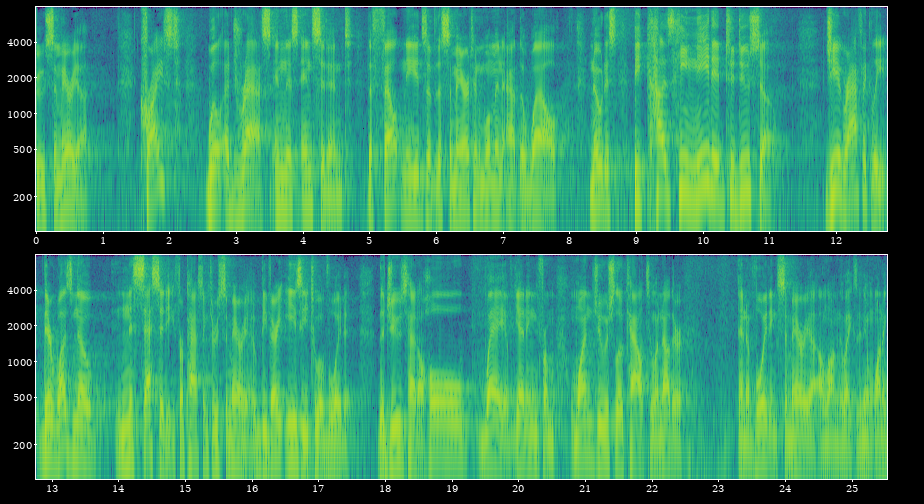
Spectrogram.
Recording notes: This lesson was delivered on August 20, 2023 at Antioch Presbyterian Church. At Antioch Presbyterian Church, a mission work of Calvary Presbytery of the Presbyterian Church in America located in Woodruff, South Carolina.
